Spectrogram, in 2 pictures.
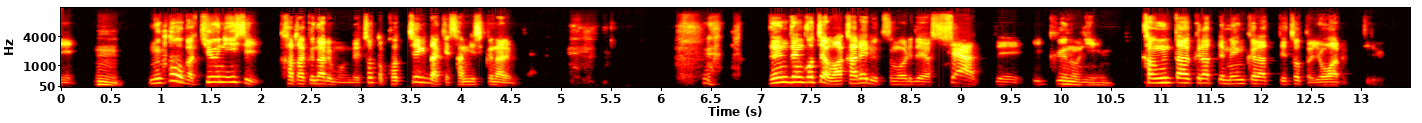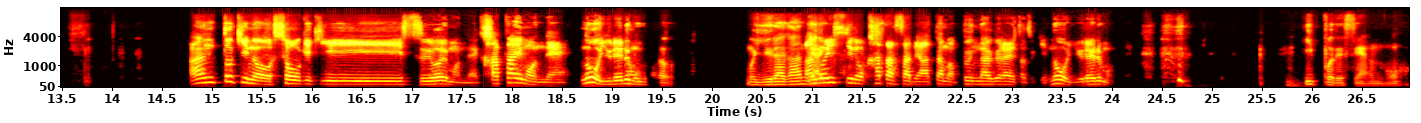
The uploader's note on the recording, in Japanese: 今回はzoomによる収録です。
